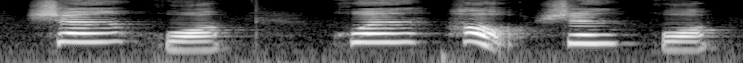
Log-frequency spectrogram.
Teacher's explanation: 生活 flat tone second tone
